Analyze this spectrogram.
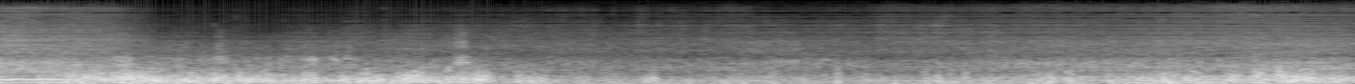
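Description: A car engine revs hard as the car speeds past close by.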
